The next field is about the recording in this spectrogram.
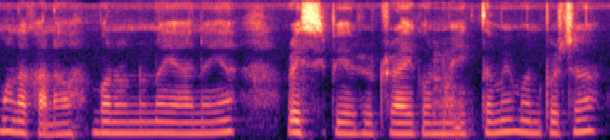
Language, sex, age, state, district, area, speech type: Nepali, female, 30-45, West Bengal, Darjeeling, rural, spontaneous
